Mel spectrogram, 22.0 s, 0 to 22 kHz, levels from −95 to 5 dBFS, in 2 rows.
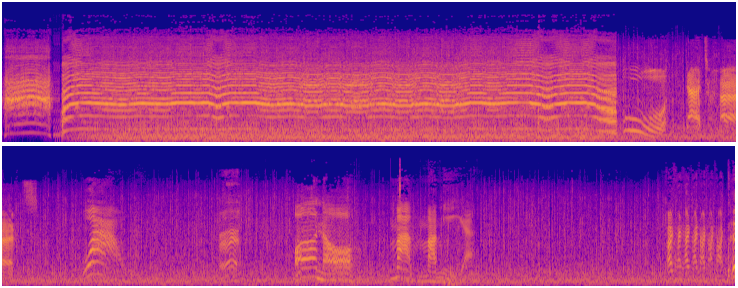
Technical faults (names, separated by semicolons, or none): electrical switching spike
